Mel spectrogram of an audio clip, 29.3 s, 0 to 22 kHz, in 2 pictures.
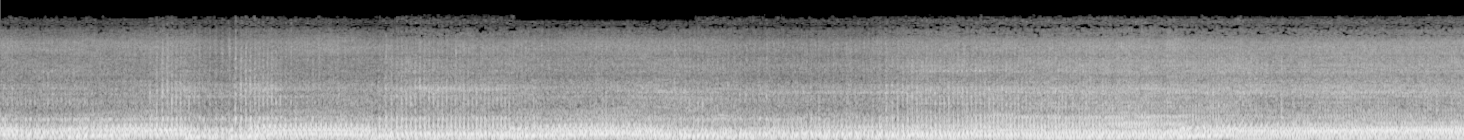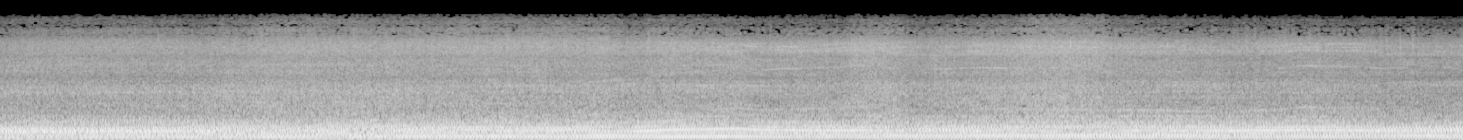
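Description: Kawasaki KVF 750 Brute Force ATV's V-twin engine running while riding a muddy trail, heard from the rider's seat, its pitch rising and falling repeatedly with the throttle.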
